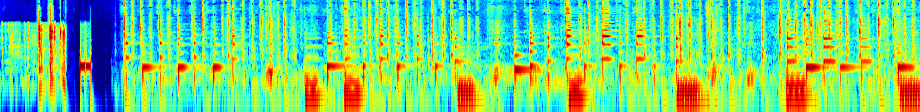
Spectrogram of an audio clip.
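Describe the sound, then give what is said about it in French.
Someone types an email on a computer keyboard: a rapid, irregular stream of many sharp clicks and taps, with short pauses between bursts of keystrokes. “j'écris aussitôt le mail à monsieur Copé”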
